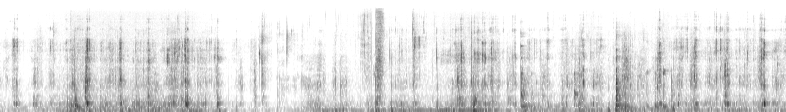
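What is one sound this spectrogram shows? Chopsticks clink against a glass bowl.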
